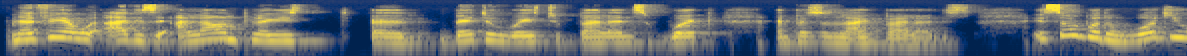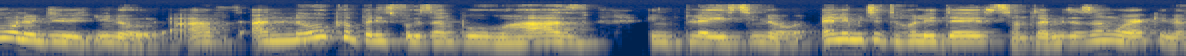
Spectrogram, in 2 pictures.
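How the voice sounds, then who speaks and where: Fast-talking speaker with a strong French accent. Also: medium pitch. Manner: energetic and emphatic, with frequent restarts. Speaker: brand agency founder. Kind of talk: advice talk to camera. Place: office.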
